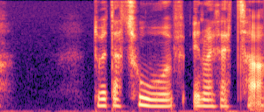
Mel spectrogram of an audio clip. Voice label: "twf", Welsh

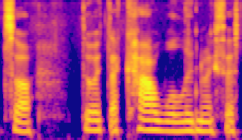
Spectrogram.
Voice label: "cawl", Welsh

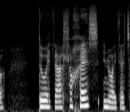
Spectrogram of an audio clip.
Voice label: "lloches", Welsh

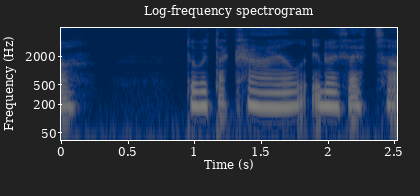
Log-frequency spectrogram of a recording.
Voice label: "cael", Welsh

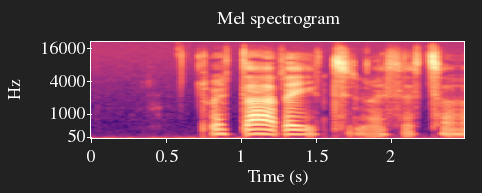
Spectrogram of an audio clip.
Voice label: "reit", Welsh

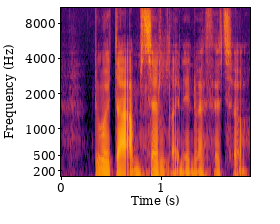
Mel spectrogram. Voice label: "amserlen", Welsh

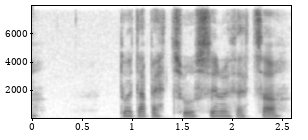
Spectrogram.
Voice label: "betws", Welsh

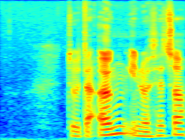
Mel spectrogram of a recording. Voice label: "yng", Welsh

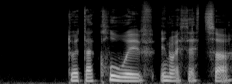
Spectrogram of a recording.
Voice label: "clwyf", Welsh

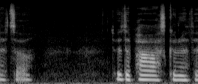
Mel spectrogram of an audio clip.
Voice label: "Pasg", Welsh

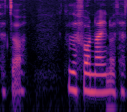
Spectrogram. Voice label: "ffoonau", Welsh

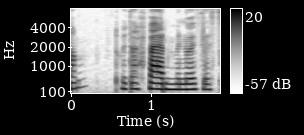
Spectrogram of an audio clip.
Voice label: "fferm", Welsh

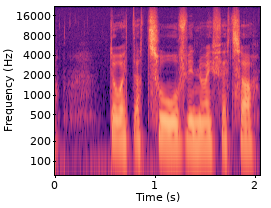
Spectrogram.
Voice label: "twf", Welsh

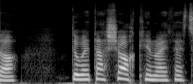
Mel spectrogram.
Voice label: "sioc", Welsh

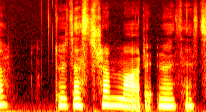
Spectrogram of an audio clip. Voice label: "tramor", Welsh

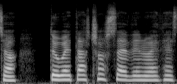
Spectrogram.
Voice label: "trosedd", Welsh

